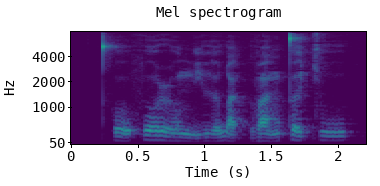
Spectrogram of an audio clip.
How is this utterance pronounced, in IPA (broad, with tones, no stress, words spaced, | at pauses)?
t̪ʰo˨˩fo˧ɹo˨˩n jɨ˨˩˦ə̯wa˨˩t̚ va˨˩˦ŋt̪əː˧cu˧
